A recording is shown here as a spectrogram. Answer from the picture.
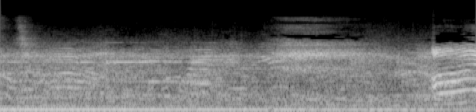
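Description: A female jazz singer's phrase trails off over a held low note from the band, which fades about a second in, leaving a short lull in the music with club room noise and a brief breathy hiss.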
